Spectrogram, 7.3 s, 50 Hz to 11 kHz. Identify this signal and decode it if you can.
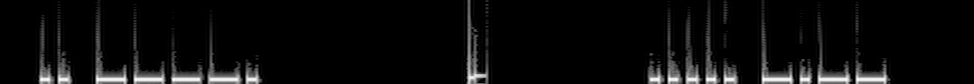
Morse code, heard as a keyed tone, about 17 wpm, 700 Hz. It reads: I 9 5 Y
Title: Single-Letter Single-Number 17wpm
